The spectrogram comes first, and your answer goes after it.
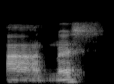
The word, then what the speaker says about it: honest: Oke, honest itu karena H, dia artikelnya A, tetapi dalam bahasa Inggris penyebutan atau pronunciation-nya itu honest. Jadi dia harus menggunakan artikel en.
